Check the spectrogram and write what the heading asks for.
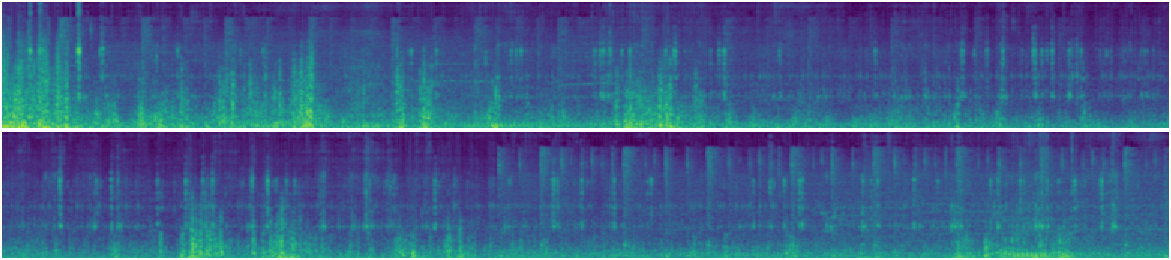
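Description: Wind buffeting the microphone of a handlebar-mounted camera on a moving mountain bike, mixed with road noise, rising in several gusts.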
